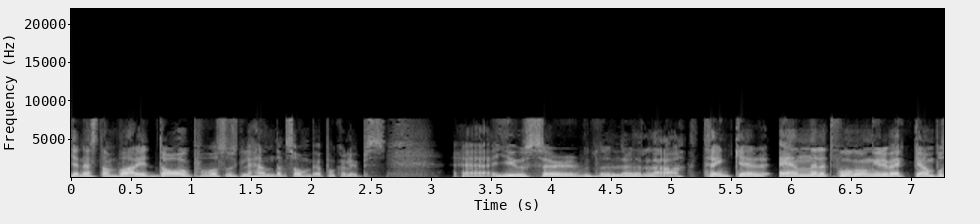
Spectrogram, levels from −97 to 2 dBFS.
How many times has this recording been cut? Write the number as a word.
two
